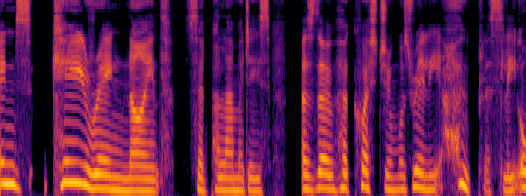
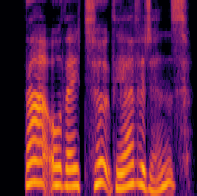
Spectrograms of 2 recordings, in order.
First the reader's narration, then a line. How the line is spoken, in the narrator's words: said his cavalier gloomily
